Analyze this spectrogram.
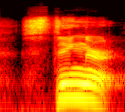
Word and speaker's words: STNGR: it's from a company called Stinger USA it's spelled St NR now Stinger USA has actually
